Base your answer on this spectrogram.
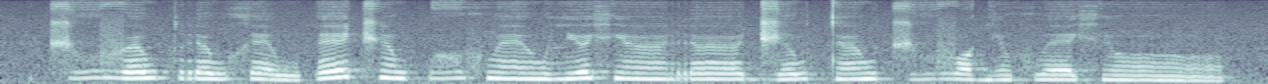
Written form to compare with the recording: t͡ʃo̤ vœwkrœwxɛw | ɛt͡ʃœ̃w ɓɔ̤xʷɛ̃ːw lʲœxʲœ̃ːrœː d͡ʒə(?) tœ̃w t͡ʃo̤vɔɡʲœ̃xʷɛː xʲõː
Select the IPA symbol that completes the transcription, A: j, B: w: B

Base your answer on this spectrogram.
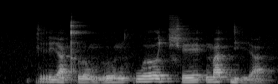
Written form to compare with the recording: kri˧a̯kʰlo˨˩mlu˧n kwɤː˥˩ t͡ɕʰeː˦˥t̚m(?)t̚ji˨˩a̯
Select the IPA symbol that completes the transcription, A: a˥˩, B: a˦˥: A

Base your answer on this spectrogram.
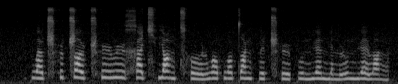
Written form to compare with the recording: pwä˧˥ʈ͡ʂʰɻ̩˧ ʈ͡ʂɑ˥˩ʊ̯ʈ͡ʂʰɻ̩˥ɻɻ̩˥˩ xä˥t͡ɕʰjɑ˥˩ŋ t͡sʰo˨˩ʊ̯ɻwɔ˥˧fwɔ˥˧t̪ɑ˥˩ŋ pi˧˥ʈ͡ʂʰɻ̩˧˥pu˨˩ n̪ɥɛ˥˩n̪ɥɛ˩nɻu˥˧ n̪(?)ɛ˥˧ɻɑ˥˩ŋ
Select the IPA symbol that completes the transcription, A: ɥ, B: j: A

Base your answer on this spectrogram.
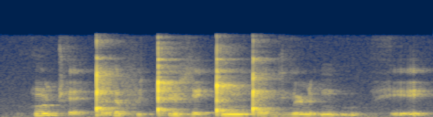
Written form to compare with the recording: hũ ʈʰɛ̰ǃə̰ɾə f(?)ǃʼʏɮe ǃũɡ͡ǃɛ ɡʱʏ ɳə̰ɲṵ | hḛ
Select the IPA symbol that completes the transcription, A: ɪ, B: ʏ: A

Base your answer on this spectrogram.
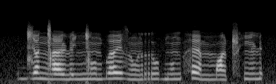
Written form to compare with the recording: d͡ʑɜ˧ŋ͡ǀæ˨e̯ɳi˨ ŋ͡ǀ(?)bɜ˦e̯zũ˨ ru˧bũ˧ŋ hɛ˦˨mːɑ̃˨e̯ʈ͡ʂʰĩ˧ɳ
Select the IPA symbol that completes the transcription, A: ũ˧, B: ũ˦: A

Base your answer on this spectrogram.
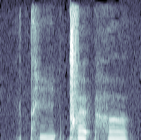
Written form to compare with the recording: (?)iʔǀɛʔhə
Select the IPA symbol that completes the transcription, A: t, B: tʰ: B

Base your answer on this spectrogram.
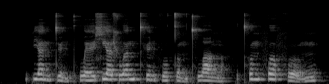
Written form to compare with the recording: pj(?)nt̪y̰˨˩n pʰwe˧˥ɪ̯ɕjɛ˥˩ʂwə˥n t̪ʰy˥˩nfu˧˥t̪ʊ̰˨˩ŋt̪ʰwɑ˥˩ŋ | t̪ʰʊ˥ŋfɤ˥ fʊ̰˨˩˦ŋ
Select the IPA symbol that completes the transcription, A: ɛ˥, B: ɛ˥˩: B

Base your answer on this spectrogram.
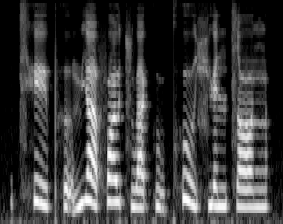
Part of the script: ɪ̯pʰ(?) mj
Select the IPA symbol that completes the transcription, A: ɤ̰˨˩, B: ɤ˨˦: A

